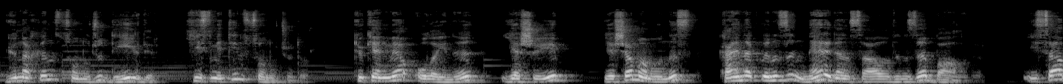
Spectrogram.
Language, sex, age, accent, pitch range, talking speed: Turkish, male, 50-69, native, 130-200 Hz, 80 wpm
